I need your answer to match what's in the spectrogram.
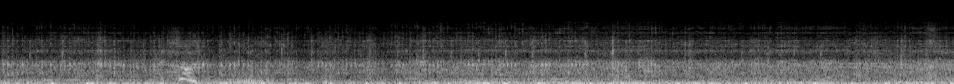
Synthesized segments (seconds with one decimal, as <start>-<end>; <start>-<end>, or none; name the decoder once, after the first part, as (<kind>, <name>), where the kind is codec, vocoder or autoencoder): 0.9-2.2 (codec, SNAC); 6.0-7.0; 8.3-9.1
